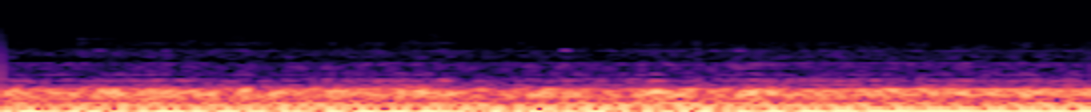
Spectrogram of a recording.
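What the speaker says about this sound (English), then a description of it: "As the car idles, it just seems like it's moving everything around" A car engine idling roughly with a steady low rumble, heard up close for the whole stretch with no talking over it.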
